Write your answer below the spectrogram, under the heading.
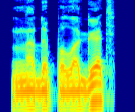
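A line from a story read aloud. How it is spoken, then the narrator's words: Quiet. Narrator (Russian): негромко продолжал Брашко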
